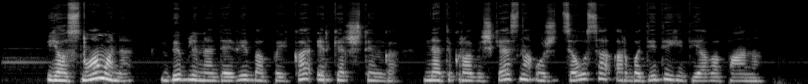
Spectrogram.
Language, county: Lithuanian, Marijampolė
